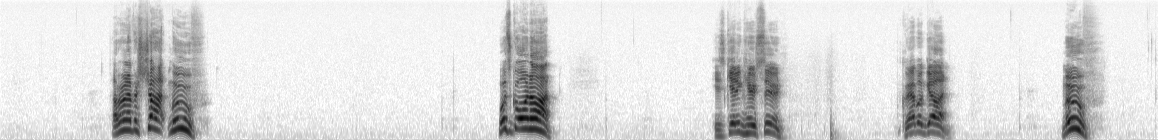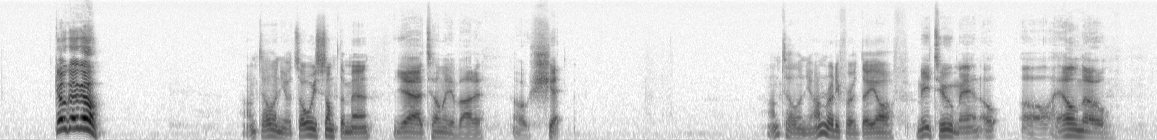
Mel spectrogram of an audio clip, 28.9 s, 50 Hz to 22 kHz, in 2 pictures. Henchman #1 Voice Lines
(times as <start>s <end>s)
1.4s 2.5s, 6.3s 6.9s, 13.3s 13.7s, 15.2s 15.7s, 26.6s 28.3s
